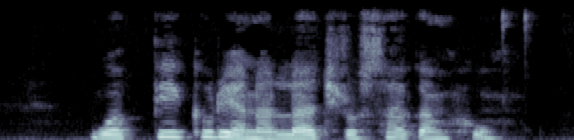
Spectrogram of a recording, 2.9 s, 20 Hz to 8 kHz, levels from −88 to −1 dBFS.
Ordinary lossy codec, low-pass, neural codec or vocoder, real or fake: Opus, 64 kbps; 7.2 kHz; none; real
